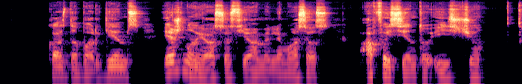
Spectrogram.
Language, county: Lithuanian, Vilnius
